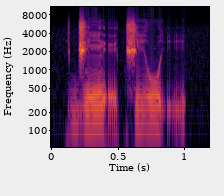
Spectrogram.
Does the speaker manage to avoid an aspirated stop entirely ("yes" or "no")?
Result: yes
